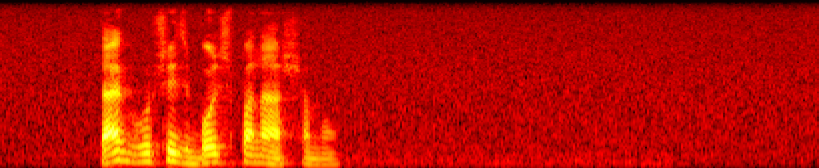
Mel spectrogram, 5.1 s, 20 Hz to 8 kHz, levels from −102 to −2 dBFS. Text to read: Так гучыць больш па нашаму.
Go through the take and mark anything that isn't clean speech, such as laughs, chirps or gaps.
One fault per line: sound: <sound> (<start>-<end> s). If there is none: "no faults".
no faults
